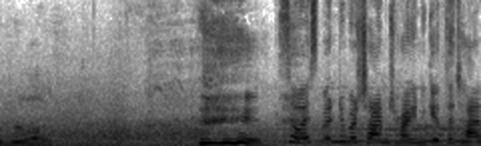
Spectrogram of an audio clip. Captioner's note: laughing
